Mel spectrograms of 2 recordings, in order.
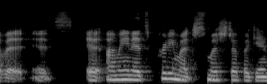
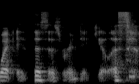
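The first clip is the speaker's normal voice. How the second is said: mock muttering to oneself, quieter; 5 dB quieter than usual. Retelling going out to break up frozen water: imitating muttering under breath. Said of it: "kind of muttering under my breath".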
